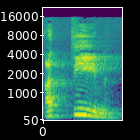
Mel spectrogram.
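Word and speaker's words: التين: At-Teen, surah At-Teen, lam is not pronounced, ta is pronounced twice.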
